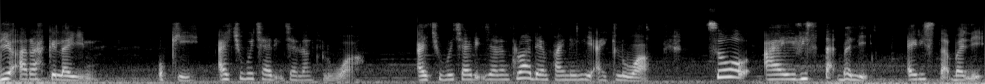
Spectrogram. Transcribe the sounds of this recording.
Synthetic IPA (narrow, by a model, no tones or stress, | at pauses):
diəʔaɾahkəlaɪnʔokʰe | ʔajt͡ʃubət͡ʃaɾḭʔ̚d͡ʒalankəlṵa̰ | ʔajt͡ʃubət͡ʃaɾḭʔ̚d͡ʒalankəluadɛnfajnəliʔajkəlua̰ | soʔajɾist̪a̰t̪̚balɪ̰ʔajɾist̪a̰t̪̚balɪ̰ʔ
